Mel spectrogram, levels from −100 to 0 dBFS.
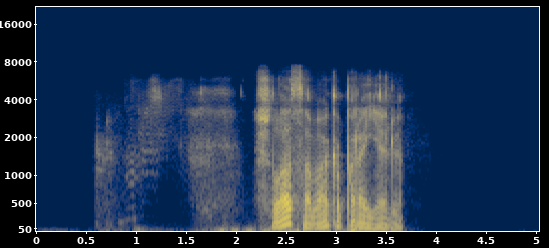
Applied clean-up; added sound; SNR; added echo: neural mask model Resemble Enhance denoiser.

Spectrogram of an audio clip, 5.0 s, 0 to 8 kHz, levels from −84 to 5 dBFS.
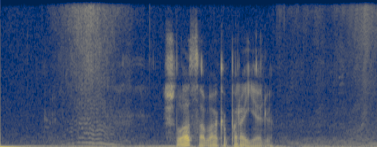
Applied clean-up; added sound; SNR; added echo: none; Zipper (clothing); 10 dB; none.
